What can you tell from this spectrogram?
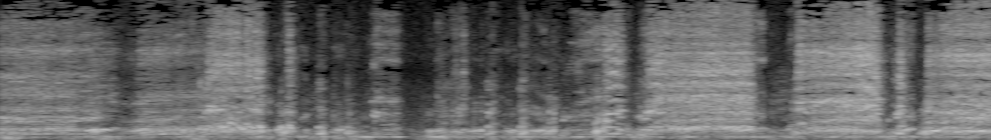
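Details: Native pigs on a small backyard farm at feeding time, being given mixed feed and banana; loud rough squeals and grunts come in uneven bursts with short gaps, over a steady noisy background.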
